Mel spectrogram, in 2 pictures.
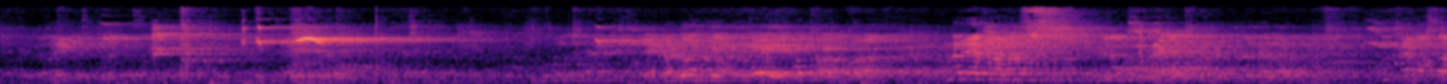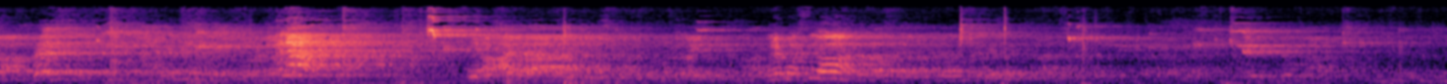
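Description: Badminton rackets hit a shuttlecock with sharp pops.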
